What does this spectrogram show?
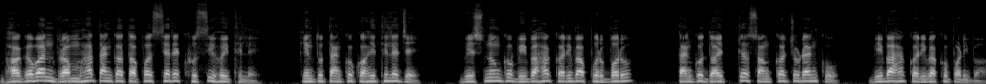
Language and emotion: Odia, neutral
